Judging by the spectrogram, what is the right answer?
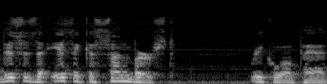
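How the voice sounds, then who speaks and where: Music plays in the background. A man speaks over it at medium pitch. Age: 60s. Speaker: firearms collector and saddle maker. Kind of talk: casual show-and-tell video. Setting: his workshop. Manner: relaxed, hesitant with repetitions.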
